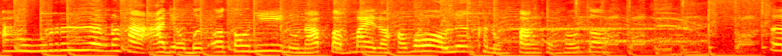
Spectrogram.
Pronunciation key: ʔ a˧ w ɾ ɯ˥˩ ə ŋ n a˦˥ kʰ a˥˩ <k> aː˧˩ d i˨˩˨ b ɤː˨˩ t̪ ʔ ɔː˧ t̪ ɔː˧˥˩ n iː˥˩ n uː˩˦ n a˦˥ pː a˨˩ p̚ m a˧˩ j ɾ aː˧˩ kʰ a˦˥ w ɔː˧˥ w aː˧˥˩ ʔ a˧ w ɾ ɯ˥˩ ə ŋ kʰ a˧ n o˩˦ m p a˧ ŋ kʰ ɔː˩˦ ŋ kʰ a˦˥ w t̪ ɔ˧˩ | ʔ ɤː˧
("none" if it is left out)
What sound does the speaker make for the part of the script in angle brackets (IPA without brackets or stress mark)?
ʔ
